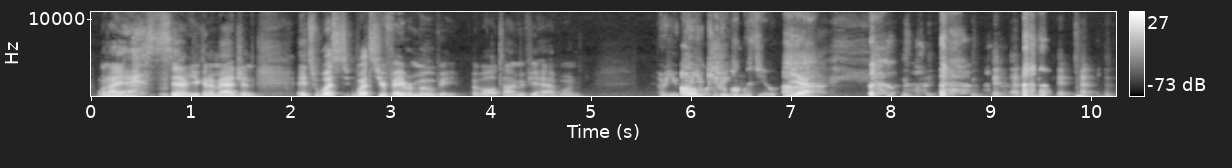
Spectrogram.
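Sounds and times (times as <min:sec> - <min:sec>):
speech: 0:00.1 - 0:05.0, 0:05.7 - 0:10.0
man coughing: 0:05.9 - 0:09.7.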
